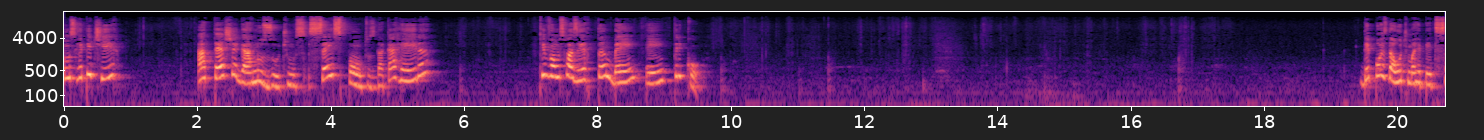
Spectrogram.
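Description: Plastic knitting needles tick softly against each other.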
